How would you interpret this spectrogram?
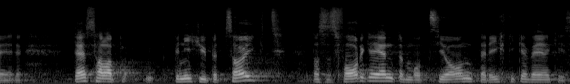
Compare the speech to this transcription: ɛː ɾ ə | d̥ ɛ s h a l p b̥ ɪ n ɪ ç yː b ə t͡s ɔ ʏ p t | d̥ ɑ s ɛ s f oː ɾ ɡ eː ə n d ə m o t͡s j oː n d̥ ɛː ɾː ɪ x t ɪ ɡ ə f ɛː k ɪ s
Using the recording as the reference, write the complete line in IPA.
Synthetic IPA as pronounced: ɛː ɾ ə | d̥ ɛ s h ɑ l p b̥ ɪ n ɪ ç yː b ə t͡s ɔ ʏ k t | d̥ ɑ s ɛ s f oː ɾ ɡ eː ə n d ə m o t͡s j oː n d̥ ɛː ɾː ɪ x t ɪ ɡ ə v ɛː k ɪ s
